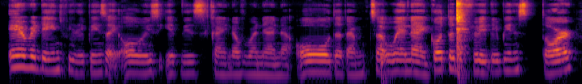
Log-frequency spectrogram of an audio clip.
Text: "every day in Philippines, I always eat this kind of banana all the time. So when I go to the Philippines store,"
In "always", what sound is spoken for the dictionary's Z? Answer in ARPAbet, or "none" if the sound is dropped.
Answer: S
